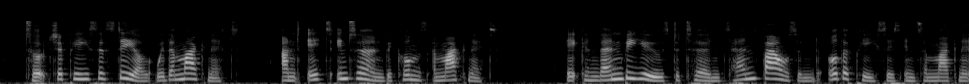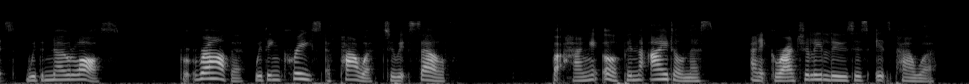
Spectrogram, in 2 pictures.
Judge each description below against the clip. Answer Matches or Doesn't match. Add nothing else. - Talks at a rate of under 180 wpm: Matches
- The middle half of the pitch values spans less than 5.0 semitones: Doesn't match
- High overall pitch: Matches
